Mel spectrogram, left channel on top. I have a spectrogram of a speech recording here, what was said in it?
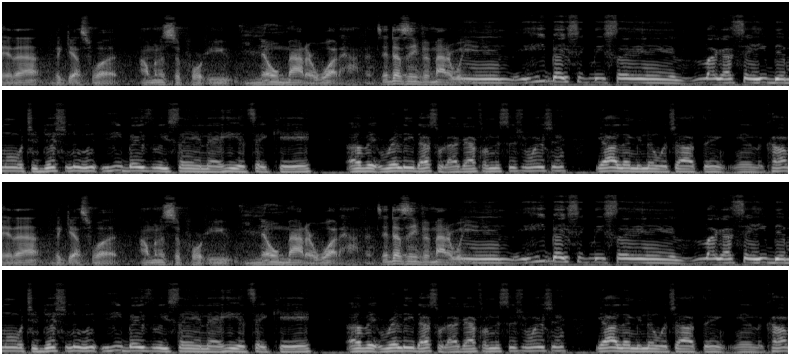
that, but guess what? I'm going to support you no matter what happens. It doesn't even matter what you do. And he basically saying, like I said, he been more traditional. He basically saying that he'll take care of it, really. That's what I got from the situation. Y'all let me know what y'all think in the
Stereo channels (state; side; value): identical; both; correlation 1.00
